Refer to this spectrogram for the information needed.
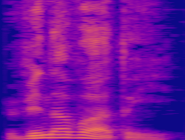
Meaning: guilty
- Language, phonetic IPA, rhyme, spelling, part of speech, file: Russian, [vʲɪnɐˈvatɨj], -atɨj, виноватый, adjective, Ru-виноватый.ogg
